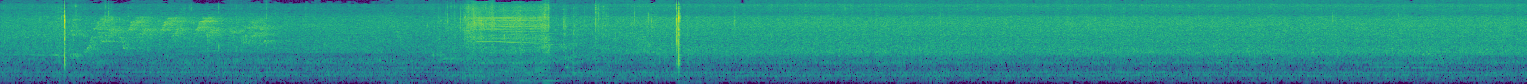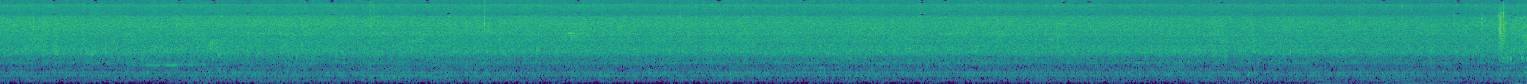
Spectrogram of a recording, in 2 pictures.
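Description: Steady, even hiss of flowing water, with a few short high-pitched chirps in the first six seconds and a single sharp click about seven seconds in.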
